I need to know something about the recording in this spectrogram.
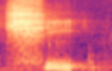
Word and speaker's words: qi: It pronounced as qi, which is considered the vital life forces or energy that flows through the body.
